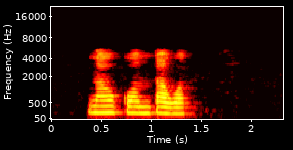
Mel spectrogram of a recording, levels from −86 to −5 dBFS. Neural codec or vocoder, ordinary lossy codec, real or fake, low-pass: none; Opus, 64 kbps; real; 5.4 kHz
